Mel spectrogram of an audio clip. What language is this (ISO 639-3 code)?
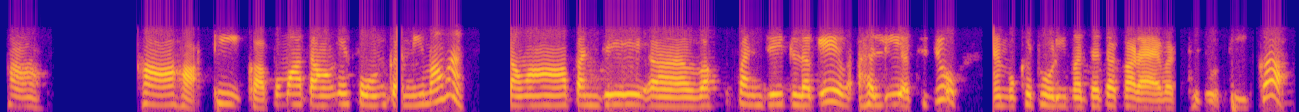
snd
